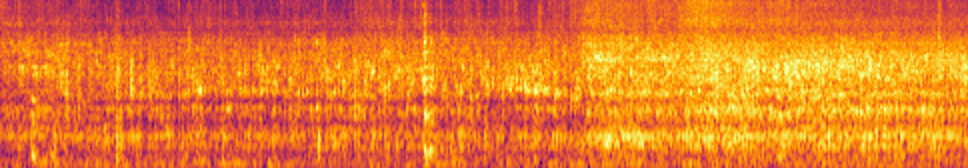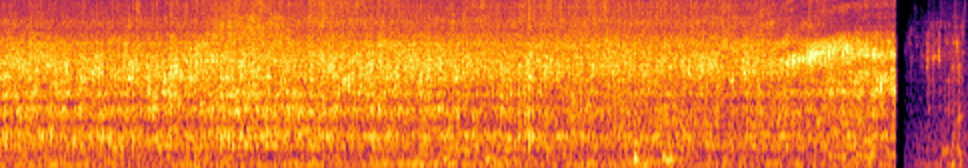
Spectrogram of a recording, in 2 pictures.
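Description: Katla fish frying on its second side in hot oil, a continuous close sizzle that swells after a few seconds and runs steadily before cutting off abruptly near the end.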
